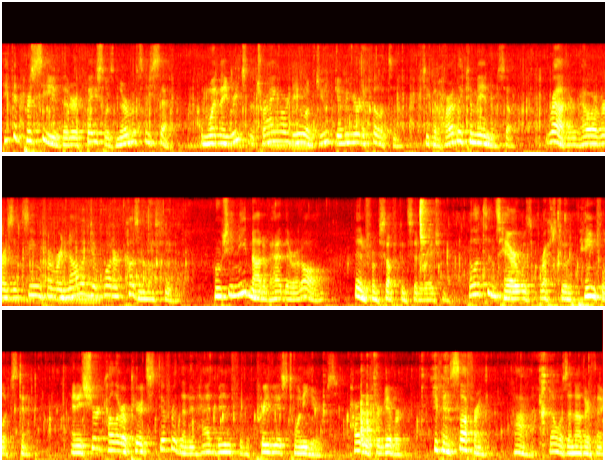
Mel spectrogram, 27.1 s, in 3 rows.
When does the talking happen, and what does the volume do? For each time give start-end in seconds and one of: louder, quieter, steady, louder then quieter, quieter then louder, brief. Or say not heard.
0.0-27.0 steady.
